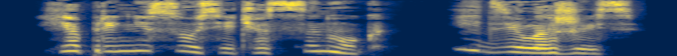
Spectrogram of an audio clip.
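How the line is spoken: Commanding. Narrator (Russian): велела добронрава

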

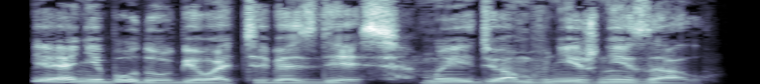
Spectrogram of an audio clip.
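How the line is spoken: Lion's growl. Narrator (Russian): прорычал лев

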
